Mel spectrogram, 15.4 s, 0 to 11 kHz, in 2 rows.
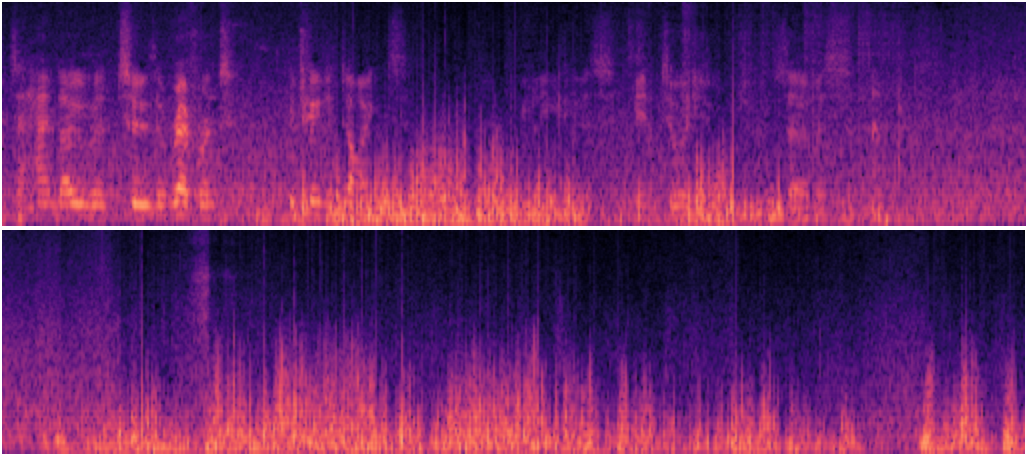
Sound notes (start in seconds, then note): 11.1 more wind noise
